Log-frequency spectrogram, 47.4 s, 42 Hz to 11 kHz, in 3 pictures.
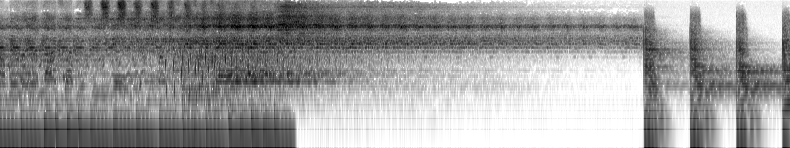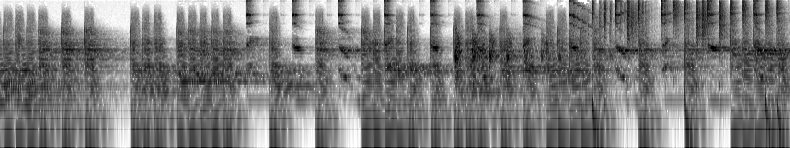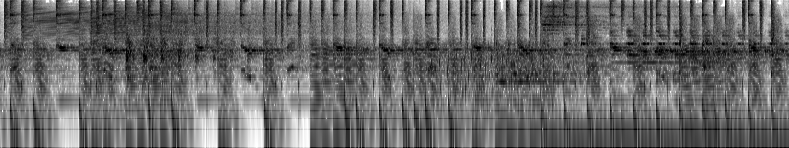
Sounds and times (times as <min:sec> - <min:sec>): Music: 0:00.0 - 0:09.1, 0:12.9 - 0:47.3.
